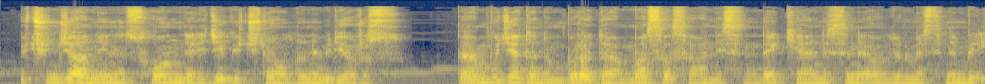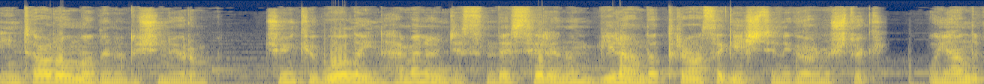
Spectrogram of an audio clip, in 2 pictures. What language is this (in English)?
Turkish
